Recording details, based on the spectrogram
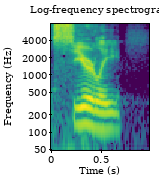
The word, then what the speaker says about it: Searle: In his book on the life of Joseph, I like how author David Searle, I think that's how it's spelled, Searle, or rather how it's pronounced. It's spelled Sear with L-E, so imagine that's what it is.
